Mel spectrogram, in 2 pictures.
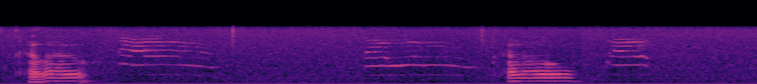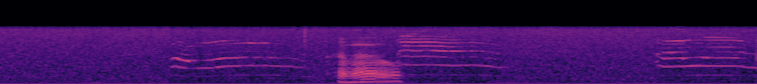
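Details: Pet cat calling from behind a bedroom door in the middle of the night: several loud, wavering meows every few seconds, each answered by quieter, higher, bending whines in between, in a small indoor room.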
